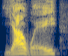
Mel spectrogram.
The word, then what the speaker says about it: Yahweh: I guess the closest we could pronounce it is Yahweh.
